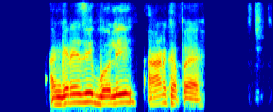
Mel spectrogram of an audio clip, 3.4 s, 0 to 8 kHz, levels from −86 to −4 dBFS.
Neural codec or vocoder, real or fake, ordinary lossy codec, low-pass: codec, 44.1 kHz, 7.8 kbps, Pupu-Codec; fake; Opus, 24 kbps; 7.2 kHz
